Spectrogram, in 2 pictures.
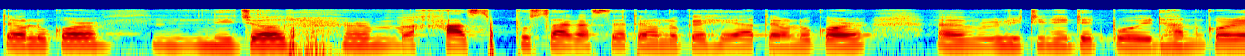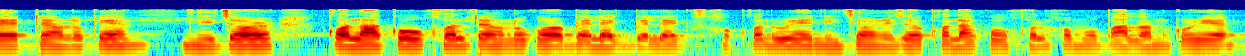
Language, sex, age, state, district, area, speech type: Assamese, female, 18-30, Assam, Biswanath, rural, spontaneous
